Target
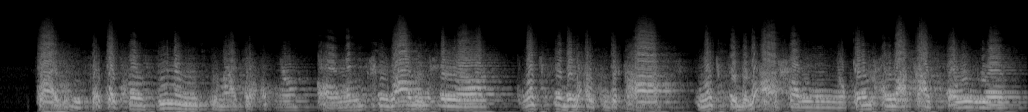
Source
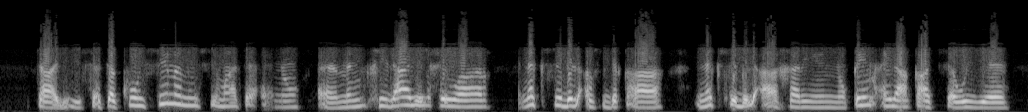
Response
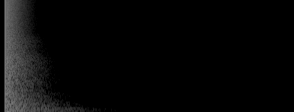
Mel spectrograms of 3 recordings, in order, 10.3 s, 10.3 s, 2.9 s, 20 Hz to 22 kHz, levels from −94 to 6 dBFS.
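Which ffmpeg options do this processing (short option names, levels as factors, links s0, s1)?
-filter_complex "[0:a]acrossover=split=240 2100:gain=0.158 1 0.141[s0][s1][s2];[s0][s1][s2]amix=inputs=3:normalize=0,asoftclip=type=tanh:threshold=0.0794,aecho=1:1:29|53:0.211|0.133,asplit=2[s3][s4];[1:a]atrim=start_sample=2205,lowpass=2200,adelay=109[s5];[s4][s5]afir=irnorm=-1:irlink=0,volume=0.178[s6];[s3][s6]amix=inputs=2:normalize=0,asplit=4[s7][s8][s9][s10];[s8]asetrate=22050,aresample=44100,atempo=2,volume=0.316[s11];[s9]asetrate=55563,aresample=44100,atempo=0.793701,volume=0.355[s12];[s10]asetrate=58866,aresample=44100,atempo=0.749154,volume=0.355[s13];[s7][s11][s12][s13]amix=inputs=4:normalize=0,volume=0.473"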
